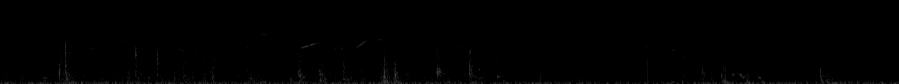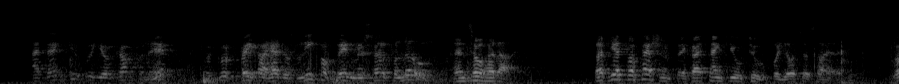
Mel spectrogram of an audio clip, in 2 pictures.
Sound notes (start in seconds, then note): none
